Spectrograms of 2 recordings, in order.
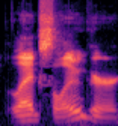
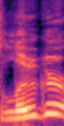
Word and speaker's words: Luger: But Now, but is this Lex Luger or Lex Luger? Because you remember on the Chiron, they promoted Lex Luger, and it was spelled like sugar with an L.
